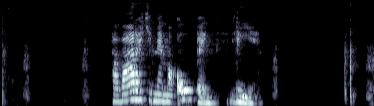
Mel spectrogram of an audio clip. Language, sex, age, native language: Icelandic, female, 30-39, Icelandic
